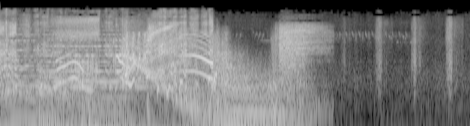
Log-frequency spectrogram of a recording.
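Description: Cartoon soundtrack: music under a laughing voice, then a falling whistle-like glide and a short crashing noise about four seconds in, after which the music stops and only a few faint clicks remain.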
